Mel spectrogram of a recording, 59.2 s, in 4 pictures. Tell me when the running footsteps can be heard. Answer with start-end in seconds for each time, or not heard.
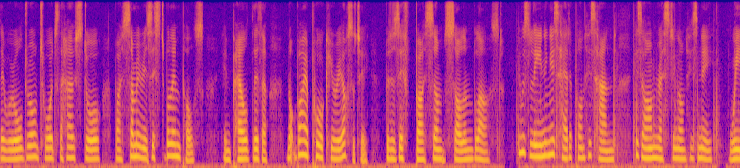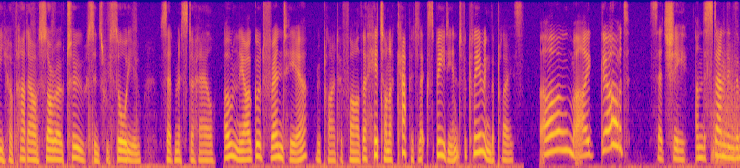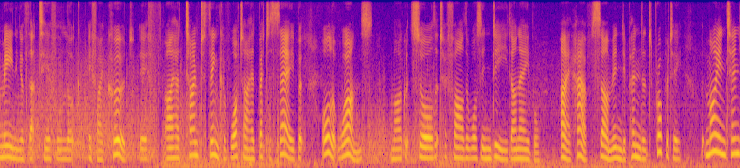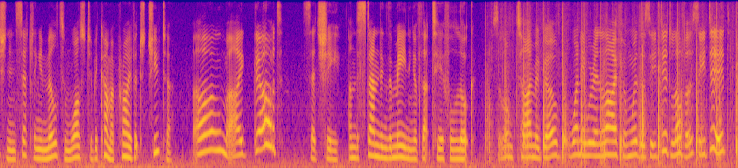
9.9-17.6, 54.1-59.1.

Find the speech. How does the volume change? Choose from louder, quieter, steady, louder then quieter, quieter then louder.
steady.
